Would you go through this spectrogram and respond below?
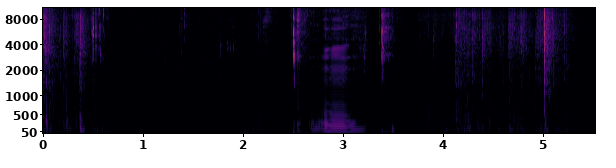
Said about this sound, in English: He's eating a crunchy snack.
